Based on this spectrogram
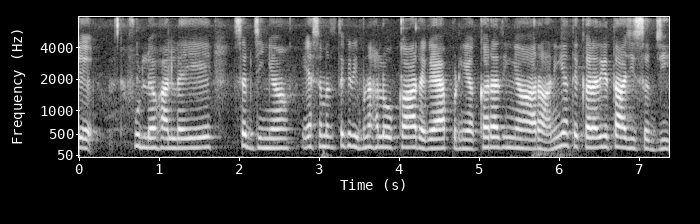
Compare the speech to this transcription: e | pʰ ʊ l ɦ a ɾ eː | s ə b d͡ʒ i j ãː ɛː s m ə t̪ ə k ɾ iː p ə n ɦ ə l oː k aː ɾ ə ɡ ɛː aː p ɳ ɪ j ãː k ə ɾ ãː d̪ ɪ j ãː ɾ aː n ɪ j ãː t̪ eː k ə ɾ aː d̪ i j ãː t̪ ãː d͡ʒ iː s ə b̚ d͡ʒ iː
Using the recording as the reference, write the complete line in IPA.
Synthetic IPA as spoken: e | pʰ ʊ l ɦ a l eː | s ə b d͡ʒ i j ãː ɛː s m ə t̪ ə k ɾ iː b ə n ɦ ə l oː k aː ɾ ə ɡ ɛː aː p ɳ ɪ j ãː k ə ɾ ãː d̪ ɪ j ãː ɾ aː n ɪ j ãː t̪ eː k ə ɾ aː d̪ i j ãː t̪ aː d͡ʒ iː s ə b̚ d͡ʒ iː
